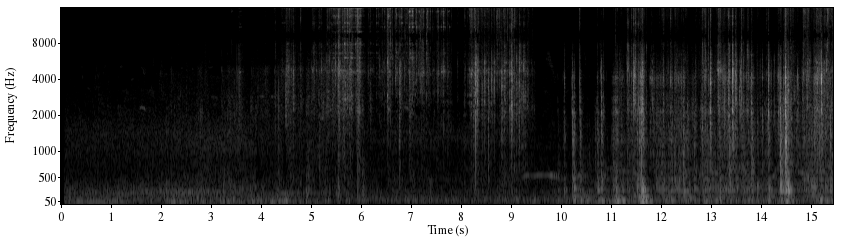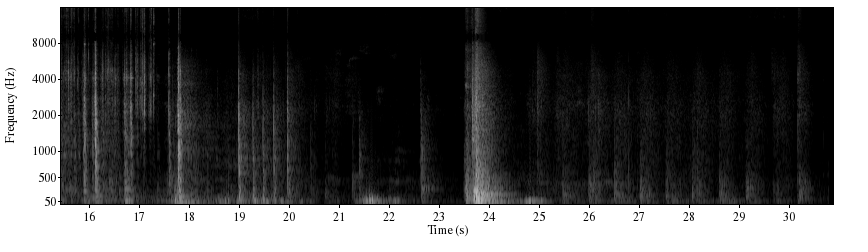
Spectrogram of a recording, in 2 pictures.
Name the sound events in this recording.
footsteps, keys, door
